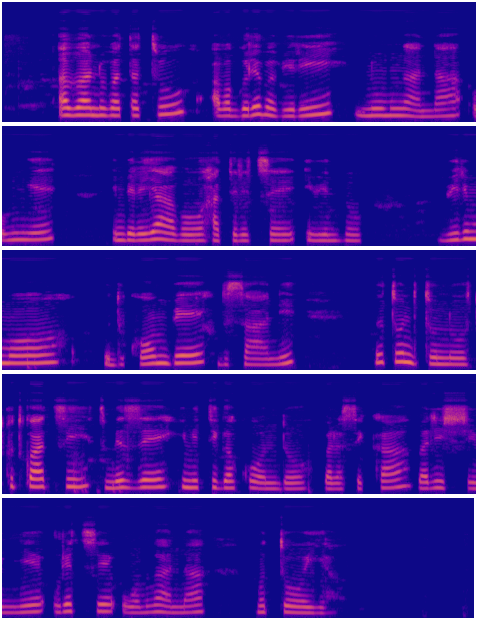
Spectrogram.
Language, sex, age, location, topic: Kinyarwanda, female, 18-24, Huye, health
